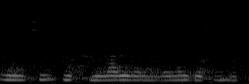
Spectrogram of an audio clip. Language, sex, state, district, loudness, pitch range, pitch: Hindi, female, Uttar Pradesh, Jalaun, -49 LUFS, 195-205 Hz, 200 Hz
